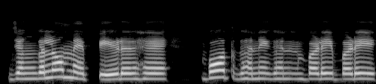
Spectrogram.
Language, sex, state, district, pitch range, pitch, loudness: Hindi, female, Bihar, Saran, 255-265 Hz, 260 Hz, -15 LUFS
